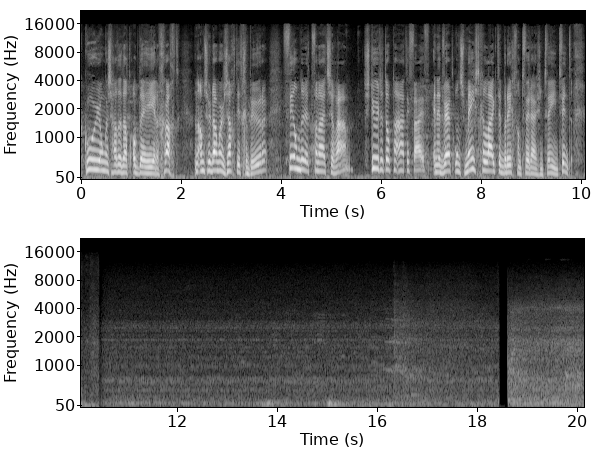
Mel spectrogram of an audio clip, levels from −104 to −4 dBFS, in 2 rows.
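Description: Listening through the whole recording, nothing stood out as a technical problem at any point.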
